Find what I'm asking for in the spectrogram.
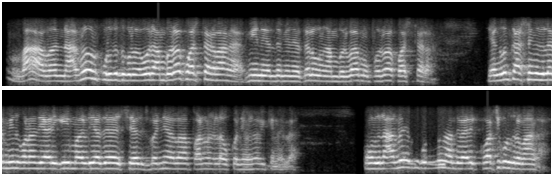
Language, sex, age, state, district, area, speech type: Tamil, male, 60+, Tamil Nadu, Tiruvannamalai, rural, conversation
